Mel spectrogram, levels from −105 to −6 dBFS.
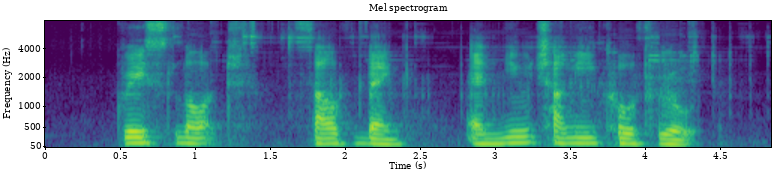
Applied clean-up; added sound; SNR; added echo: neural separator model SepFormer DNS4.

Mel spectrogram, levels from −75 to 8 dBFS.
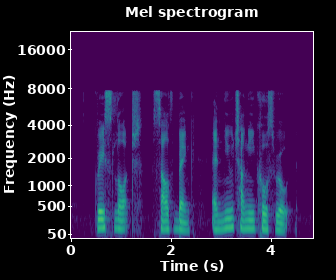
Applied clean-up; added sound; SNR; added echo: none; none; none; none.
